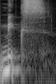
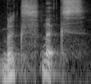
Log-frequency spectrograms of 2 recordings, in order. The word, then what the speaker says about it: Mx: Is it mix? Right, mux. Mux, sorry.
